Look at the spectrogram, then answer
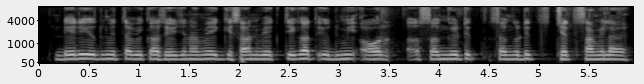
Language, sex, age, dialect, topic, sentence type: Hindi, male, 25-30, Awadhi Bundeli, agriculture, statement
